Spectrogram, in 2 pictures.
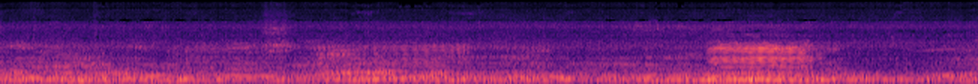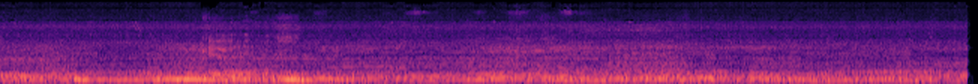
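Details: Cattle on a farm giving low, steady moos under a constant hum of background noise, with a brief higher, brighter call standing out near the middle.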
